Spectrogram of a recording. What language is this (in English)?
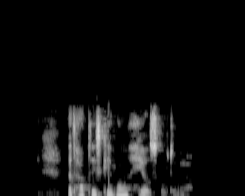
Western Frisian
